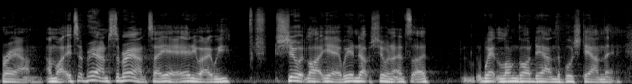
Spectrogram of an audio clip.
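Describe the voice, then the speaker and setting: This man talks very fast with a dark, mellow tone, medium pitch and an Australian accent. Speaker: fishing podcast host. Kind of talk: casual chat. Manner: animated.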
